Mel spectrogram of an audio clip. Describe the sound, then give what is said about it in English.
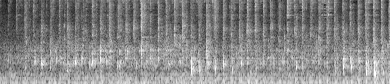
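Utensil clinking and scraping against a bowl as ingredients with dried parsley are mixed for dipping chicken strips; a steady run of many quick, bright clicks and scrapes with no talk. “So just mix everything up just like so.”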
